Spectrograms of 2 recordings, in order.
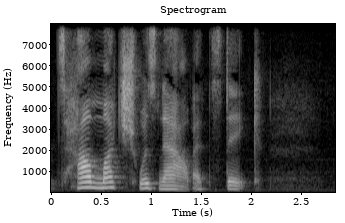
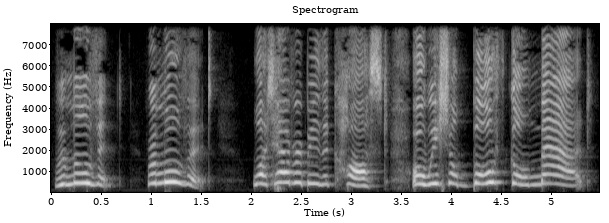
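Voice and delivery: very high, loud desperate pleading; frantic plea; 11 semitones higher, 10 dB louder than usual. A narrator's reading. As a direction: beg him wildly to remove it.

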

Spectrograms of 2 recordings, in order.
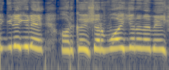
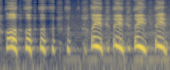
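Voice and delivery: usual speaking voice

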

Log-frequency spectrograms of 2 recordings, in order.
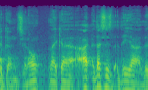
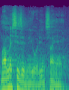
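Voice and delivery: ordinary talk, nothing marked

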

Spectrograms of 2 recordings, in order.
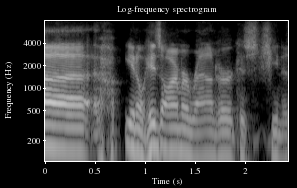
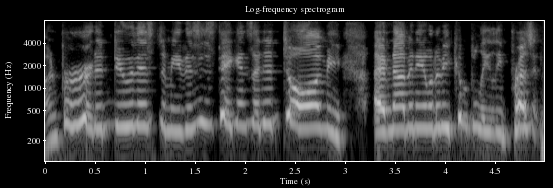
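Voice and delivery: mock crying; 13 semitones higher than usual. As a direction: imitate someone crying hard, hammed up. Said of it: "Sheena is crying hard now".

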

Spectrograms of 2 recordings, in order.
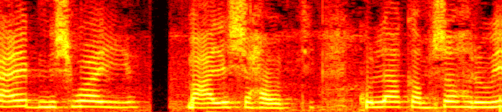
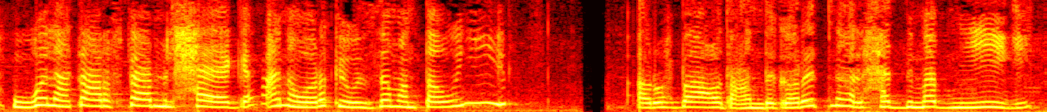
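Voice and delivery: ordinary talk

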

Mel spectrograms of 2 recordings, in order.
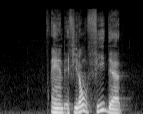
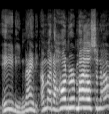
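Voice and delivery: alarmed excitement; 12 semitones higher, 6 dB louder than usual. Retold or imitated. Speeding alarm in story.

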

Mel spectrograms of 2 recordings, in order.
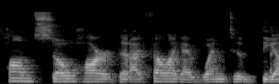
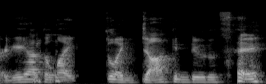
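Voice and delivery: ordinary talk, nothing marked

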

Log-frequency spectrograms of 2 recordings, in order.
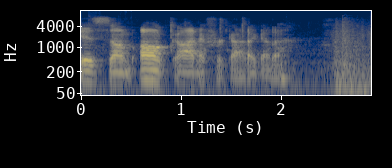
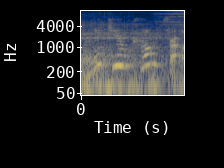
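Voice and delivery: very high and softer, caught off guard; startled squeak; 5 dB quieter than usual. Real, not acted. Player squeaks as an enemy appears, very high and soft. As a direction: let it pop out high and startled.

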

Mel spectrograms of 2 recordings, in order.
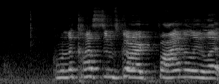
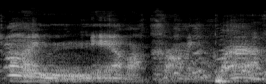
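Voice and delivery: strained whisper; 4 dB louder, slower than usual. Retold or imitated. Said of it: "It was more like".

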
